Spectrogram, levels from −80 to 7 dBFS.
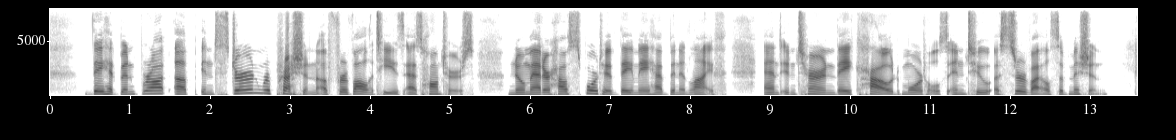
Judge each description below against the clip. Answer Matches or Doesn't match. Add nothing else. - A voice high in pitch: Matches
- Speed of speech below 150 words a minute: Matches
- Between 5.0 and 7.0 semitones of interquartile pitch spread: Doesn't match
